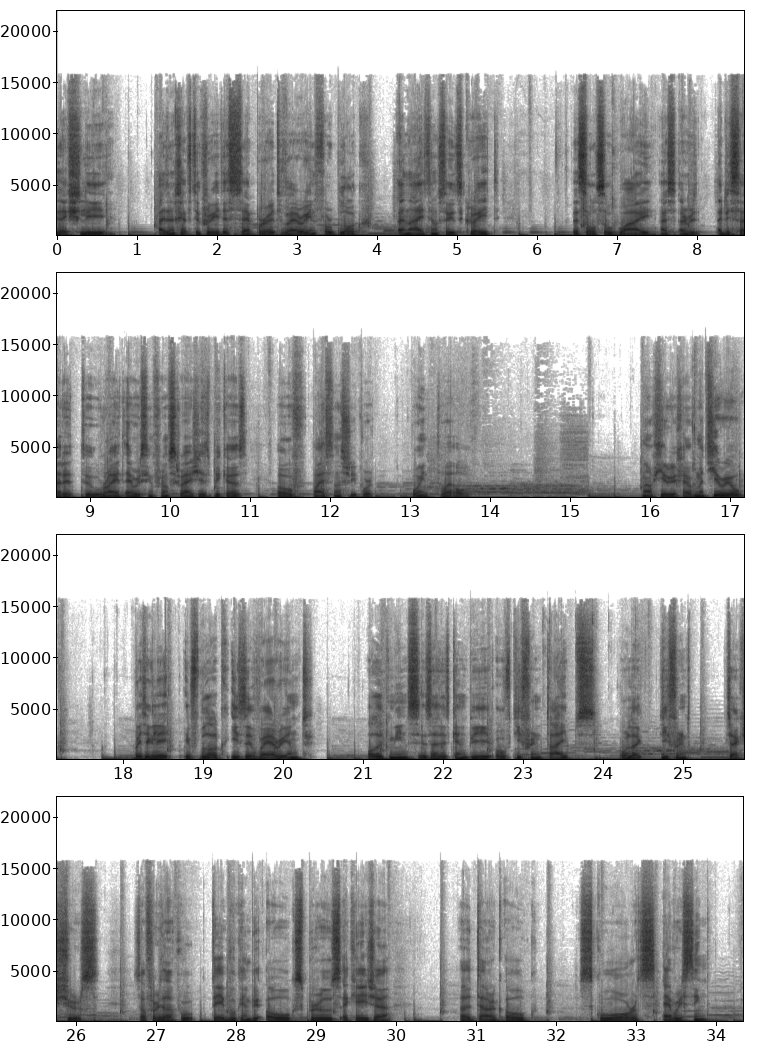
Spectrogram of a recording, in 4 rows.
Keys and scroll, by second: 0.6 l, 0.9 h, 6.5 ctrl+o, 11.3 j, 11.8 j, 12.7 j, 15.2-19.0 typing, 17.0 Escape, 21.3 super+2, 33.3 super+1.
